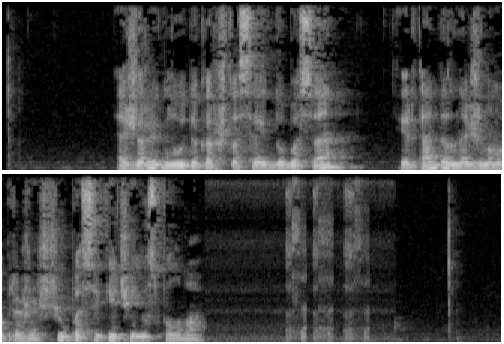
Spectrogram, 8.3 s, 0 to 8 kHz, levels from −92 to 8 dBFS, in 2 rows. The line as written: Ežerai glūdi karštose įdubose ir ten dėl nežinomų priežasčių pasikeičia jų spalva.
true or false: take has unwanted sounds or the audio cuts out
true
